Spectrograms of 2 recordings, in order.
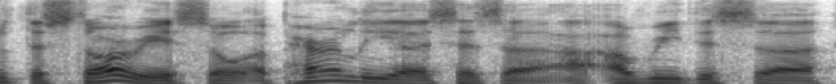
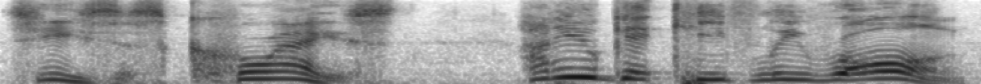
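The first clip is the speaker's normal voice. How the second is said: exasperated disbelief; 7 semitones higher than usual. Real, not acted. Outraged at booking decision.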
